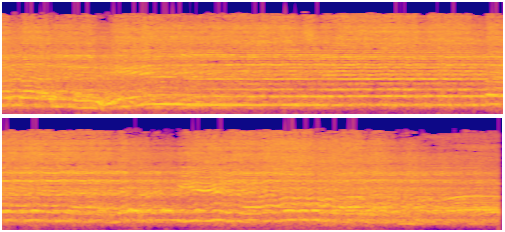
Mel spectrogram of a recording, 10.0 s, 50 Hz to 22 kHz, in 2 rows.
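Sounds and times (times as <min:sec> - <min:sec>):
man chanting melodically: 0:00.0 - 0:09.6.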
